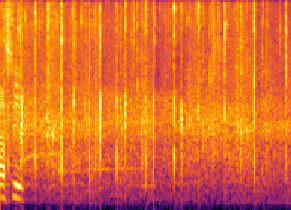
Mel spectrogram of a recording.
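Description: An audience applauds a guest being introduced on stage at a tech talk event, a sparse, fairly quiet patter of individual claps with sharper close hand claps scattered through it, after a brief voice at the start.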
